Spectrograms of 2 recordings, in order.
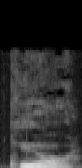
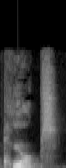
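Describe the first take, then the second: First: The final p and s sounds are silent. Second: The final p and s sounds are pronounced. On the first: The speaker calls it right. "Core is how we say this" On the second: The speaker calls it wrong. "not corpse"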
